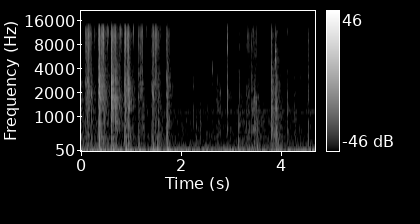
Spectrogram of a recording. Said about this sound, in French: Allez, un tirage à 5 cartes.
